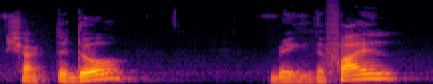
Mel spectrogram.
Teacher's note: the same sentence which is said as a command for example shut the door can be said as a polite request if we use a rising tone in place of falling tone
